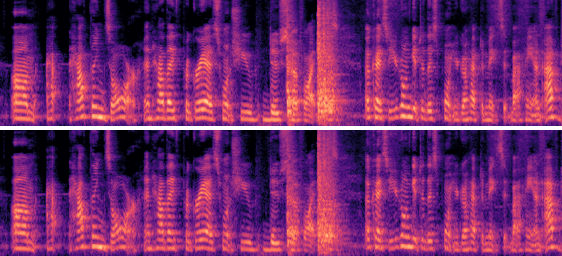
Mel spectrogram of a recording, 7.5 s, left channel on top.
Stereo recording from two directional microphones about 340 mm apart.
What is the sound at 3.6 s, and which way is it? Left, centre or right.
Speech, left.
